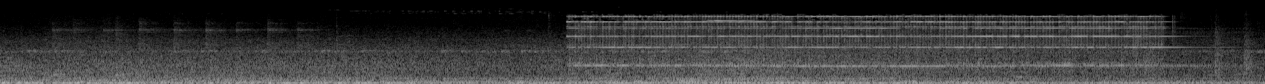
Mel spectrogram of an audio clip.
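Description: A mechanical alarm clock's bell ringing steadily for about six seconds. It starts halfway through and cuts off suddenly near the end as it is silenced by hand. Before it there is only a low steady rumble.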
